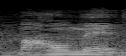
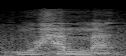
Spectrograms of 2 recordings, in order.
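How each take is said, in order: First: The name is said as Mahomet. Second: The name is said as Muhammad. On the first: The speaker calls it wrong. "역시 잘못된 표현입니다" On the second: The speaker calls it right. "이렇게 무함마드라고 쓰시고 발음하실 수 있어요"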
